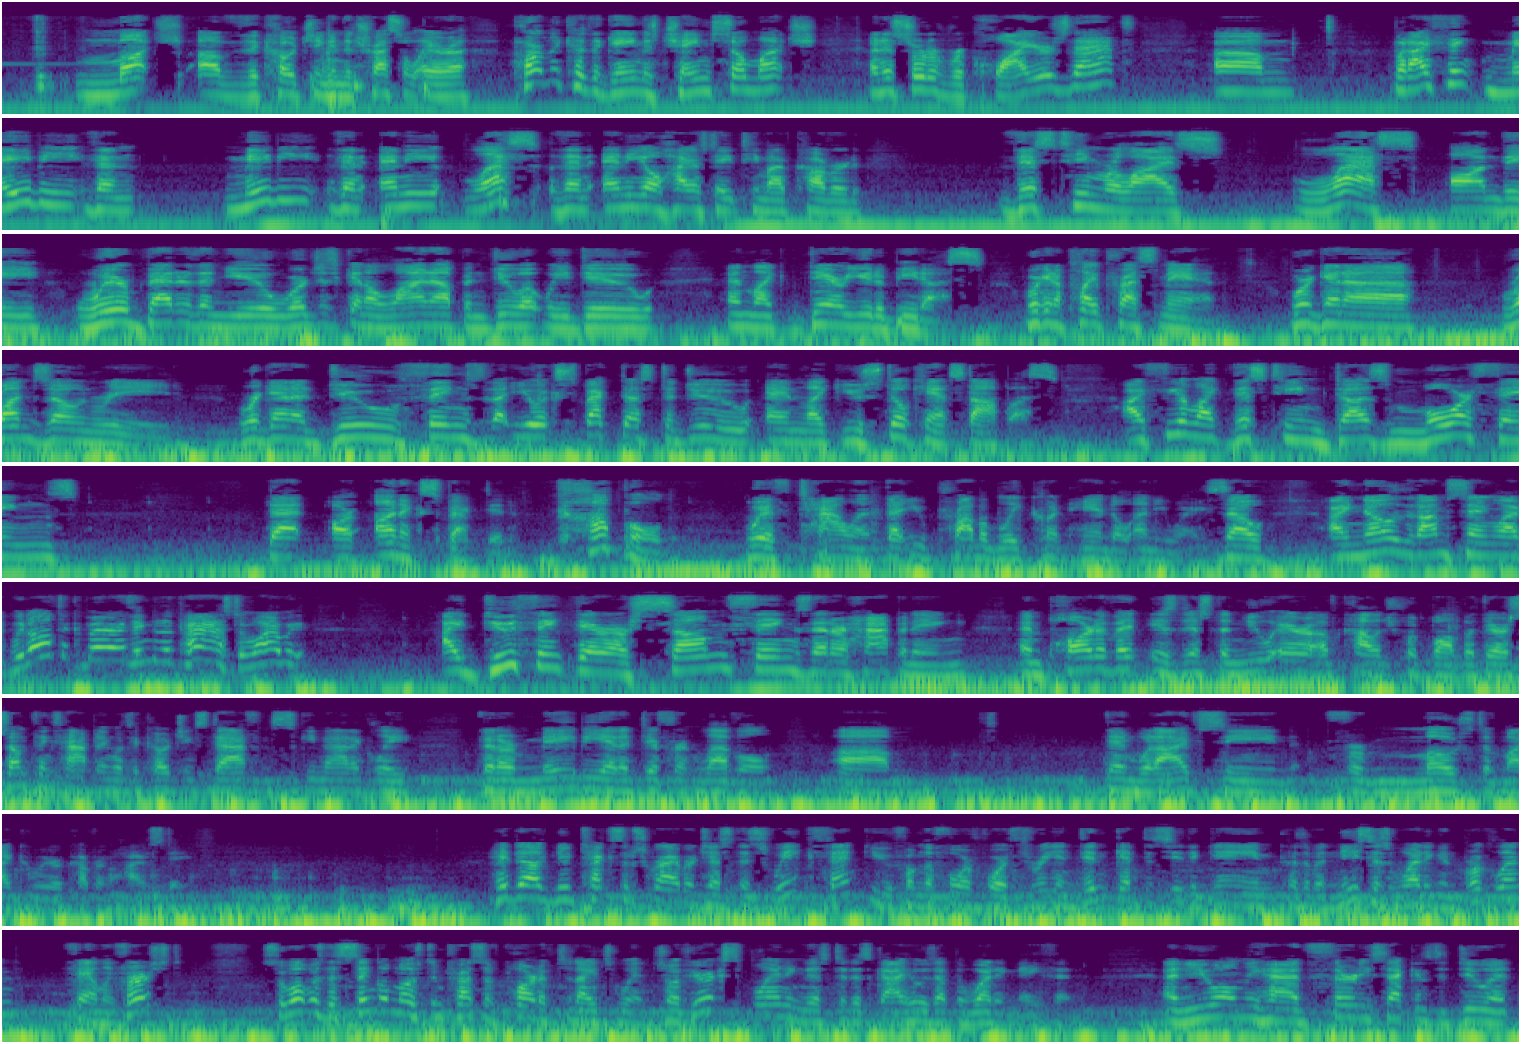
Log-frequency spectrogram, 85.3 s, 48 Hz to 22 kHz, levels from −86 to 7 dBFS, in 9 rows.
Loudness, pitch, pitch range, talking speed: -20 LUFS, 130 Hz, 110-160 Hz, 175 wpm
